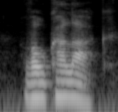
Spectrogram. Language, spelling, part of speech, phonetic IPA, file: Belarusian, ваўкалак, noun, [vau̯kaˈɫak], Be-ваўкалак.ogg
- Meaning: werewolf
